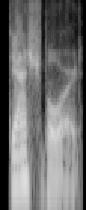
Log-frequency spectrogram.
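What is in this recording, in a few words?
"dashboard", American English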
